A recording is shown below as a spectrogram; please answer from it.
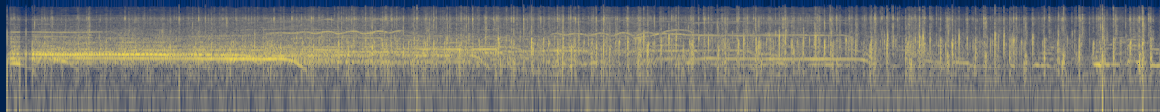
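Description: Stadium crowd applauding and cheering: dense clapping with long whoops and shouts rising and falling above it.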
